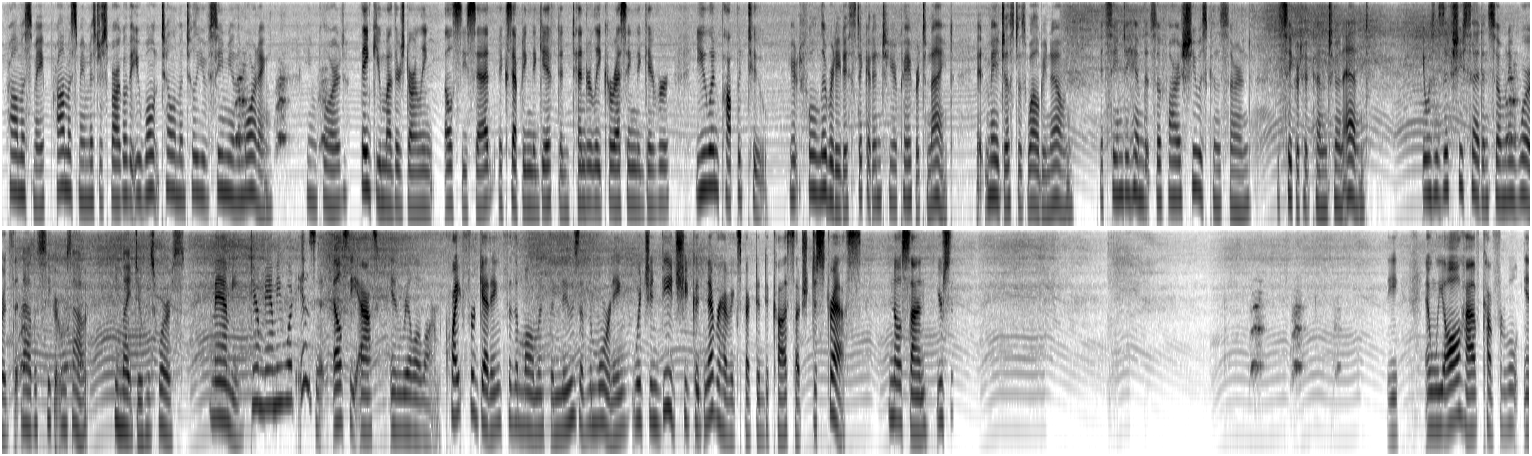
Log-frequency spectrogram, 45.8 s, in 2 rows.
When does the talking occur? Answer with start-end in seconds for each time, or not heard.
0.1-20.6, 21.2-37.2, 43.7-45.7.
